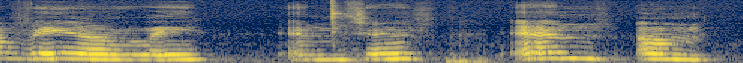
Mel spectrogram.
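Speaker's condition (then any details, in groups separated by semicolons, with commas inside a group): Brain injury; severe accident injury, near death, CPR; speech impaired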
